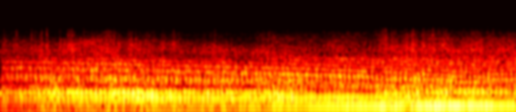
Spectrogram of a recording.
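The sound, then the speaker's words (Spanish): Engine of a small biplane starting its takeoff run, a loud, continuous droning rumble with a steady low hum running underneath, alone without voices. “El avión inicia la carrera de despegue.”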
